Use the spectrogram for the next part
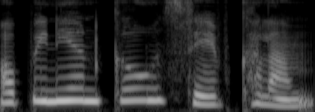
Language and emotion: Bodo, neutral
